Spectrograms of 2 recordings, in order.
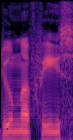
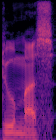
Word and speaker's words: Dumas: and the judge, like Zeus and Mercury, like Dumaf, and Pear, which is pronounced Duma, Feast, and Pear, even though it looks like Dumas, Fil and Pear, or PE.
